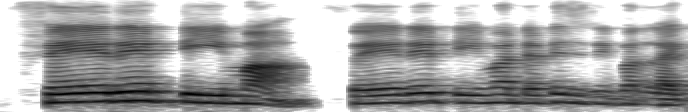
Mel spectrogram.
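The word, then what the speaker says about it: Pheretima: और जो अर्थ वॉर्म है इसका साइंटिफिक नेम है फेरेटीमा। फेरेटीमा that is ribbon like, फेरेटीमा पोस्टहुमा। पोस्टहुमा, POSTHUMA, फेरेटीमा, PHERE, फेरे। देखिए मैं फिर से प्रोनाउंस कर रहा हूँ, PHERE, फेरेटीमा, TIMA, टीमा, पोस्टहुमा, POSTHUMA।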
